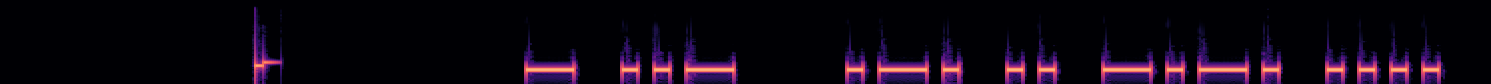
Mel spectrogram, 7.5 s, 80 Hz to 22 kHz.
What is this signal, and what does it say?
Morse code, heard as a keyed tone, about 15 wpm, 700 Hz. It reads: TU RICH
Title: K1USN SST QSO Practice - 15wpm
